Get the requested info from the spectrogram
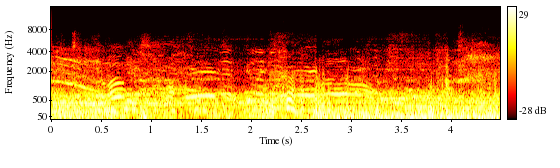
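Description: Riders on a swinging fairground thrill ride shouting and shrieking, their voices sliding up and down in pitch, over heavy wind buffeting on the microphone.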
